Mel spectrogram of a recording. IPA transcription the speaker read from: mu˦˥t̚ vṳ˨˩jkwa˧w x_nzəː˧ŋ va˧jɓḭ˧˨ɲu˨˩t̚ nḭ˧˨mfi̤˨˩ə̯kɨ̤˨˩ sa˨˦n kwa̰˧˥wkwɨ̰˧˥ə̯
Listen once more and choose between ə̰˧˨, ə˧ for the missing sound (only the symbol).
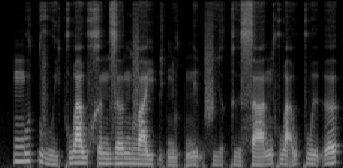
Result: ə˧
